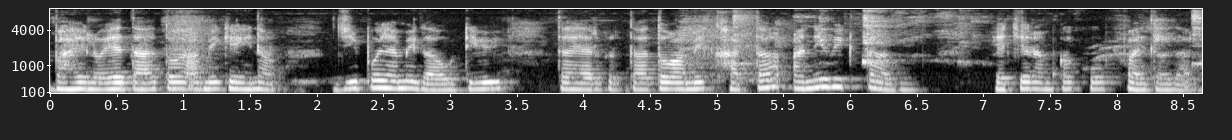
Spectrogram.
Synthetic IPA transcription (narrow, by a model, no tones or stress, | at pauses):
bʱaɦjlɔjɛt̪at̪ɔam̤iɡʱeinad͡ʑipəjam̤iɡawʈiʋt̪əjaɾkəɾt̪at̪ɔam̤ikʰat̪aːniʋikt̪aːʋijat͡ɕeɾamkakʰuːpfajd̪ad͡zala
